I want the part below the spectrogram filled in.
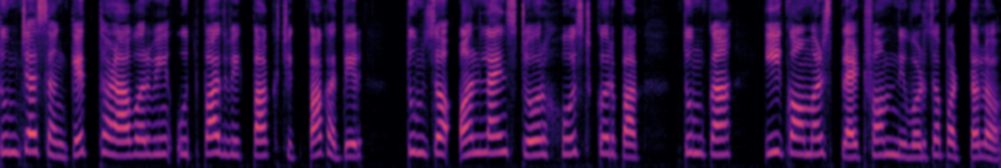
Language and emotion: Goan Konkani, neutral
